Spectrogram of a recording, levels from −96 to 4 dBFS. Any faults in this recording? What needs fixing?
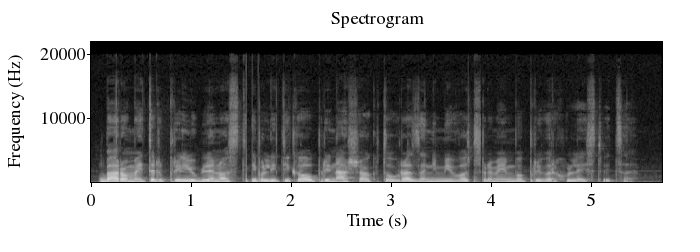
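Chunks out of order twice: 1.56 to 1.68 s, just before "politikov prinaša oktobra zanimivo", and 3.78 to 3.9 s, just after it. Each time a 60 ms chunk of speech plays one chunk late, swapping places with its neighbour. No audio is missing. The sequence is wrong, so the moment sounds jumbled. Each swap leaves three hard joins. To prevent it, reorder chunks by sequence number or timestamp before playback or writing.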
